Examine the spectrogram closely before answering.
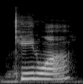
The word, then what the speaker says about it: quinoa: shrimp because no hope I said it right quinoa yeah that's it yeah I did it it's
